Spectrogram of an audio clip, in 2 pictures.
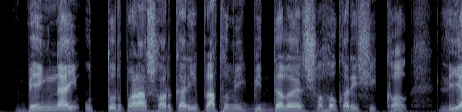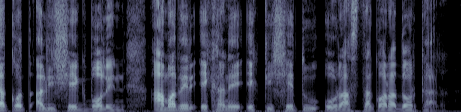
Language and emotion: Bengali, neutral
